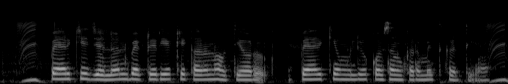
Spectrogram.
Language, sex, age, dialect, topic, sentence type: Hindi, female, 36-40, Hindustani Malvi Khadi Boli, agriculture, statement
